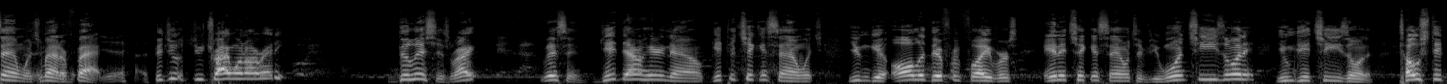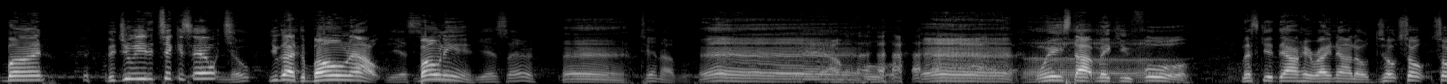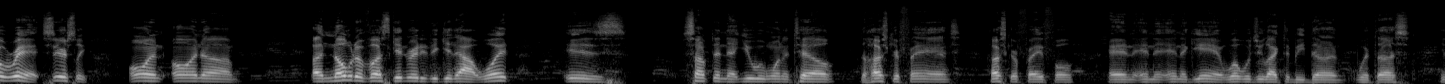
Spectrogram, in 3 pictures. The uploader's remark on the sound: LIVE at Wingstop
